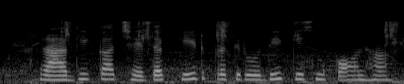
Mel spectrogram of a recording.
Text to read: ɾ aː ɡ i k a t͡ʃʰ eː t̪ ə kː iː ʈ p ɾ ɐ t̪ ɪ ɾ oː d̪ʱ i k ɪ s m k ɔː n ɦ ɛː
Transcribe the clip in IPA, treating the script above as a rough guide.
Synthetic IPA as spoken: ɾ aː ɡ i k a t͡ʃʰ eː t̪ ə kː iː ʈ p ɾ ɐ t̪ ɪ ɾ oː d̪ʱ i k ɪ s m k ɔː n ɦ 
